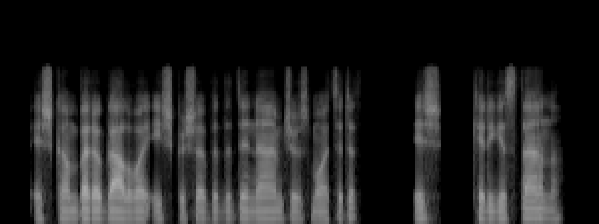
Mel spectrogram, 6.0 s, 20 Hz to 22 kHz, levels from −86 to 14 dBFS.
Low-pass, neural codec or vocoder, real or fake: 7.2 kHz; codec, 16 kHz, 0.2 kbps, FocalCodec; fake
